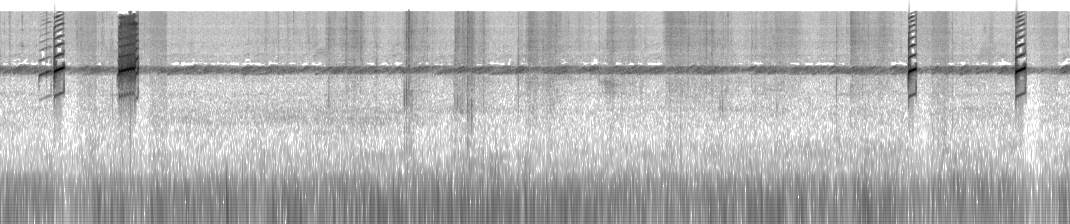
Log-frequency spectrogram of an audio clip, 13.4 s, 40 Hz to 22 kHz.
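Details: Spring peepers, males calling in numbers for the first time of the year on February 2, 2016, at a farm pond in the South Carolina Upcountry before warm-front rains: a steady high peeping chorus with a few loud close piping notes rising sharply.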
